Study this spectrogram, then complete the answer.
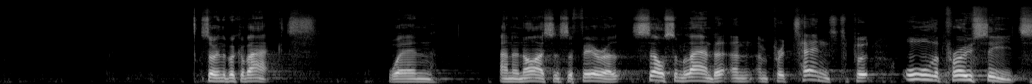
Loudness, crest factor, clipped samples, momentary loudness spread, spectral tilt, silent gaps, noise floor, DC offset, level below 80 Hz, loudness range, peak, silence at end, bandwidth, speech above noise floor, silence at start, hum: -21 LUFS; 18 dB; under 0.1%; 12 LU; -4.5 dB/octave; none; -73 dBFS; under 0.1%; -72 dBFS; 5 LU; -4 dBFS; 0 s; 15.5 kHz; 53 dB; 2 s; none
